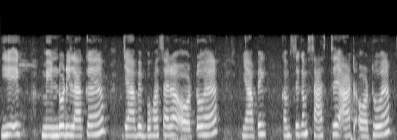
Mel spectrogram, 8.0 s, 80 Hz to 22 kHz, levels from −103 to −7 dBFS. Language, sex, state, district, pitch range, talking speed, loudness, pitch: Hindi, female, Andhra Pradesh, Krishna, 220-255 Hz, 180 wpm, -19 LUFS, 240 Hz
